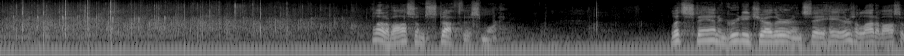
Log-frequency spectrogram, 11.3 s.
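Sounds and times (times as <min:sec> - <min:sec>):
church congregation applauding: 0:00.0 - 0:04.9
speech: 0:04.6 - 0:06.4, 0:08.4 - 0:11.2.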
